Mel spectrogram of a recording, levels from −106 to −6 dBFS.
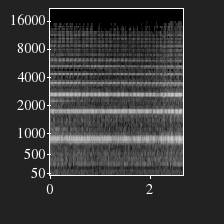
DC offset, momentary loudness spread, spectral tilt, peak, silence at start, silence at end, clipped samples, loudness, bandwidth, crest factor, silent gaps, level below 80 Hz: under 0.1%; 5 LU; 2.5 dB/octave; -16 dBFS; 0 s; 0 s; under 0.1%; -33 LUFS; 16 kHz; 18 dB; none; -82 dBFS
